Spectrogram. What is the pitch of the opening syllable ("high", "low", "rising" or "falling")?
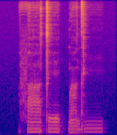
low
